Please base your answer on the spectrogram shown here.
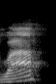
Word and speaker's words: laugh: Like here you have laugh. The GH shows the F sound in this.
